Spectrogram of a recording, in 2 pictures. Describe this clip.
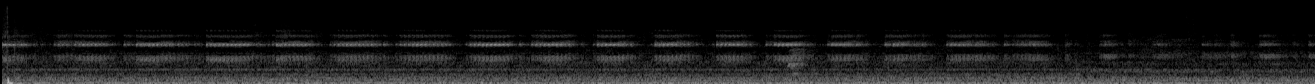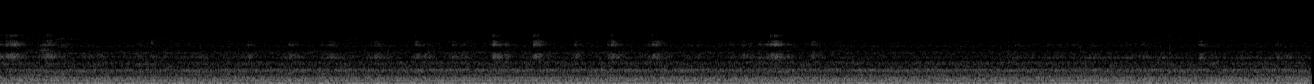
This is the sound of the broken fan at the bathroom in my friends house. It sounds a lot like a cricket, but I can assure you it’s a machine- once again this was straight off my phone so sorry if the quality is pretty bad. I hope this can still be of use to you. You don’t need permission but I would like to know if anyone does use it, just for the sake of curiousity :)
